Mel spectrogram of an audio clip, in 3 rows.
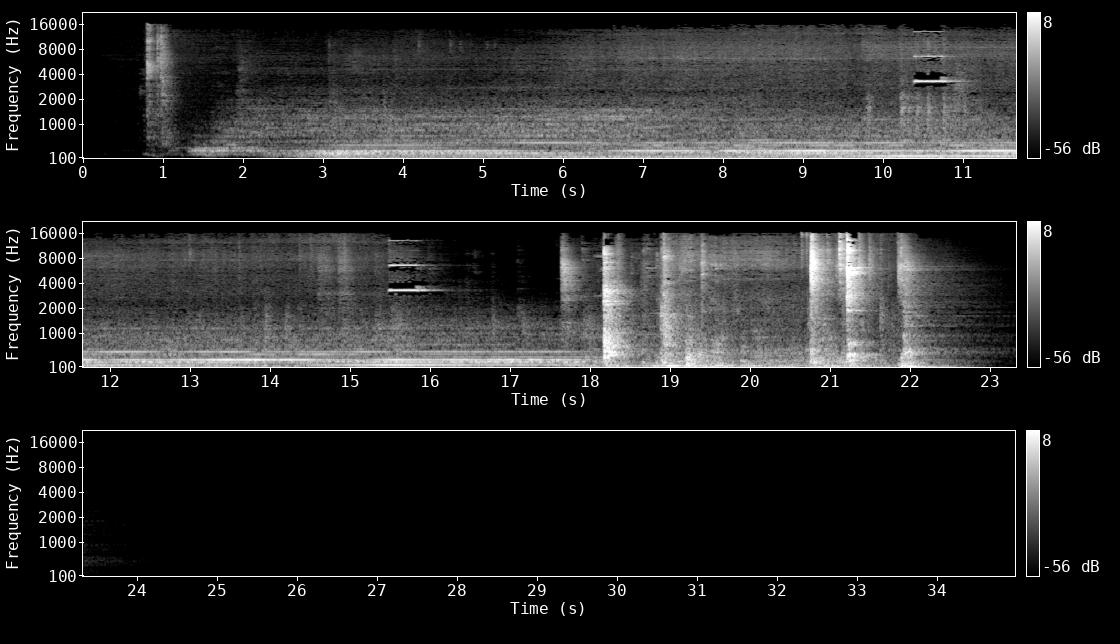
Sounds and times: elevator sounds 0.8 - 22.7
motor 1.4 - 21.3

